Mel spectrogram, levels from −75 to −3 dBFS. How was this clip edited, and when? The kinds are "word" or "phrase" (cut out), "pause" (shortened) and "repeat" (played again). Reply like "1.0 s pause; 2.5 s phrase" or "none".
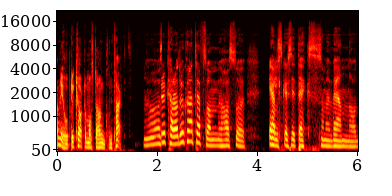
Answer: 0.9 s word; 2.1 s word; 2.9 s word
